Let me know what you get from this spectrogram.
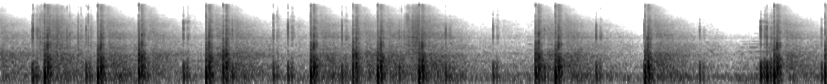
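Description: Fireworks display: aerial shells bursting in quick, irregular succession, sharp bangs every half second to a second, each echoing away, with crackle and hiss between them. A short lull comes about ten seconds in, then a quick pair of bangs.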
